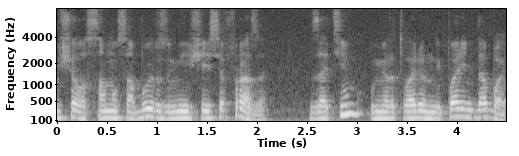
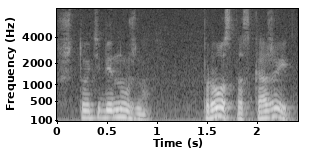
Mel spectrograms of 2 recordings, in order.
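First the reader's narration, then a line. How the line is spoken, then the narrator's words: Calm. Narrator (Russian): спокойно произнес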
